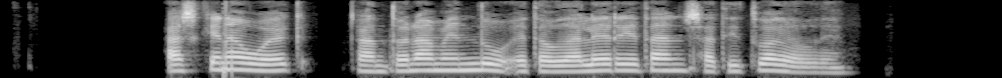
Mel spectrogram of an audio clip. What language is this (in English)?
Basque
